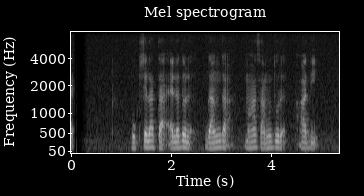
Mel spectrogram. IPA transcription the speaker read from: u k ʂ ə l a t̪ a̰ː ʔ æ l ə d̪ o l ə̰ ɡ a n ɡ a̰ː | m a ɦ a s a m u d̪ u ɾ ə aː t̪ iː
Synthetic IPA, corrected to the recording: u k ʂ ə l a t̪ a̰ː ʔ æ l ə d̪ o l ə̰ ɡ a ŋ ɡ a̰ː | m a ɦ a s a m u d̪ u ɾ ə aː d̪ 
